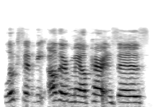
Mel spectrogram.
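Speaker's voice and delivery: usual speaking voice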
